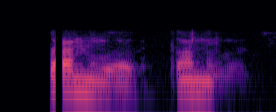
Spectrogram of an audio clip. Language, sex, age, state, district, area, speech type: Punjabi, male, 18-30, Punjab, Mansa, rural, conversation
